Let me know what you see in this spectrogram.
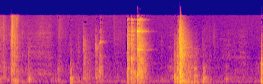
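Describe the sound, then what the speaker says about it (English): A small bowl handled while plating up raw fish dishes in a kitchen: scattered ceramic clinks and knocks, a few sharper scraping clatters, close and intermittent with quiet gaps between, no talk. "It's going to get a small bowl."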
